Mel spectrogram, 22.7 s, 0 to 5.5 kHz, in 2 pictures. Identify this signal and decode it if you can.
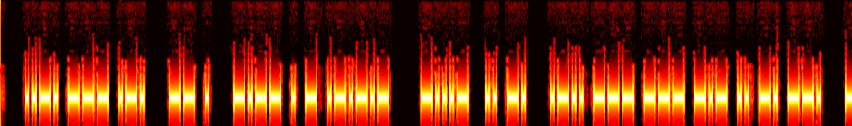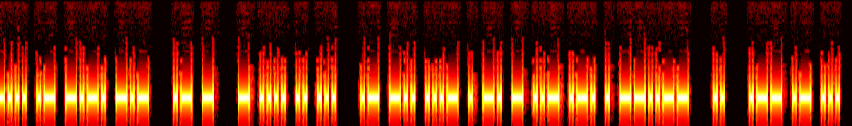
Morse code, heard as a keyed tone, about 25 wpm, 600 Hz. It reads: FOR ME YET. <BT> IN LOOKING BACK AT THIS ADVENTURE, I WAS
